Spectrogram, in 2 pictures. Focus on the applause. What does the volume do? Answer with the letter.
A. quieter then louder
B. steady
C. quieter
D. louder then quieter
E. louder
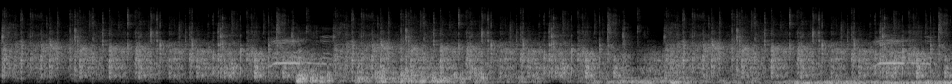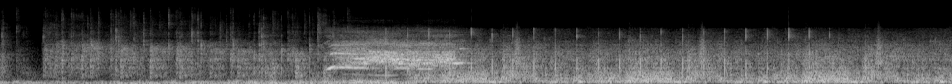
B.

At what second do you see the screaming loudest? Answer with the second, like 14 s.
13 s.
